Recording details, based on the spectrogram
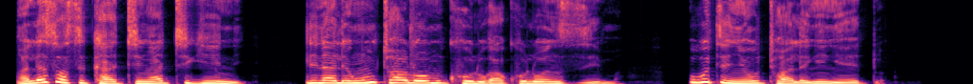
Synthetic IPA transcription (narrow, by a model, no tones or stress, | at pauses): ŋalɛsosikʰatʰiŋatʰiɣiːni | linaliŋum̩tʰwalɔom̩kʰuluɣakʰulond͡zʱiːma | uɣutʰiŋiwutʰwalɛŋiŋɛːd̥ʱwa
